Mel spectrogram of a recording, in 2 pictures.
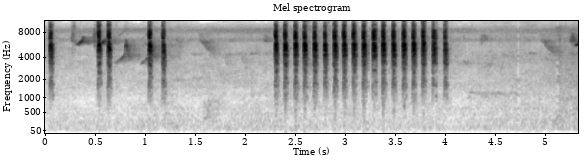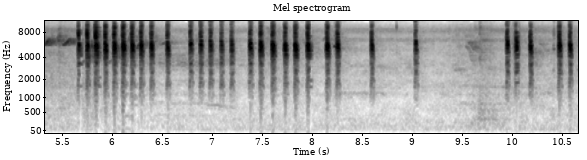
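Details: Sparrow singing a long, lively chattering sequence as songbird training material. Extended rapid-fire chirp runs, some very dense, alternate with scattered single notes and brief gaps.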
